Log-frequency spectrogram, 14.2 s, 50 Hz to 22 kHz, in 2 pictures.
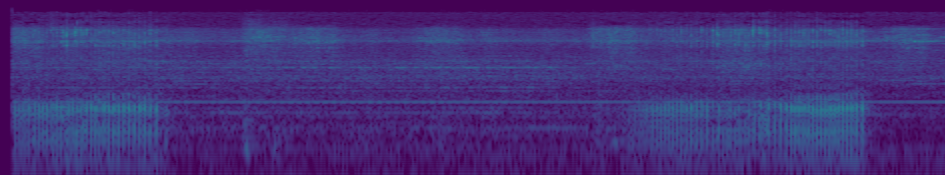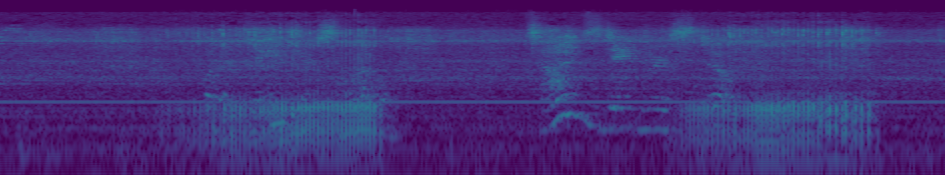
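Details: Recorded with a Flip Video camcorder: four slow, rough, rumbling breaths about 4 seconds apart, about 15 per minute, with a steady background hum; snoring.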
